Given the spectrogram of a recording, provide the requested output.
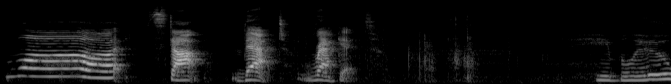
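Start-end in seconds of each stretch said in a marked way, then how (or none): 0.0-1.3 high, loud, stretched answer; yelled reply. A narrator's reading. Froggy answering Dad's yell, high loud holler. Froggy yells back to Dad. 1.5-3.8 loud, slow, spaced-out command; scolding dad. A narrator's reading. Dad fed up with the saxophone, slow loud scolding.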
